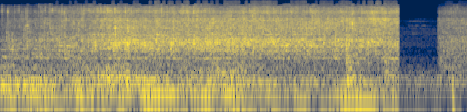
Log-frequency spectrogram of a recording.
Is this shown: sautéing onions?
yes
